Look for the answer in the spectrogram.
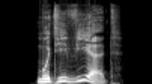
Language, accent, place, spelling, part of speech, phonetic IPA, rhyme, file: German, Germany, Berlin, motiviert, adjective / verb, [motiˈviːɐ̯t], -iːɐ̯t, De-motiviert.ogg
- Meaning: 1. past participle of motivieren 2. inflection of motivieren: third-person singular present 3. inflection of motivieren: second-person plural present 4. inflection of motivieren: plural imperative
